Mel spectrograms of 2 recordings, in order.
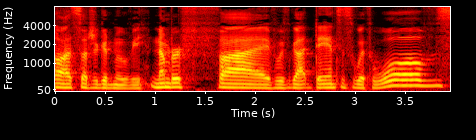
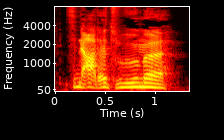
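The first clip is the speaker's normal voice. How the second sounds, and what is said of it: Imitating Arnold Schwarzenegger. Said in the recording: “an Arnold impression ... Ours both had certain aspects of Arnold, but generally missed the mark.”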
